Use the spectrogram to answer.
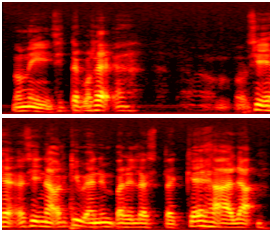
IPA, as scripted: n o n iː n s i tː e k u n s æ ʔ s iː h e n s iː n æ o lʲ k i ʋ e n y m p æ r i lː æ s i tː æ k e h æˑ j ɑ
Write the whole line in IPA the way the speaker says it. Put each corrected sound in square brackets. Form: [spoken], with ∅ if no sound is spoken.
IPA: n o n iː n s i tː e k u n s [e] ʔ s iː h e n s iː n æ o lʲ k i ʋ e n y m p æ r i lː æ s i tː æ k e h æˑ j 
